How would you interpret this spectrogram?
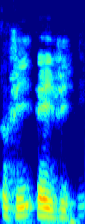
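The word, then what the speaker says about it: ו: So the way we read it is VAV. So we wrote it as VAV. We called it as VAV. VAV. Your claw, your mouth is like closed. VAV. So it's V as in Vogue.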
